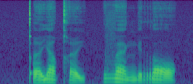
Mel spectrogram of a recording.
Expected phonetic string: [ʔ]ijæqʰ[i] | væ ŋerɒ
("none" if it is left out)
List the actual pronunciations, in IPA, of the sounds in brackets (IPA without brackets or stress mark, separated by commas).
qʼ, i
